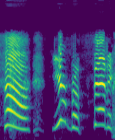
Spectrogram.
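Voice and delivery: very high, loud, drawn-out squeaky scorn; loud high-pitched puppet put-down; talking hand. Acted. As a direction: wail it slowly as a tiny mocking hand. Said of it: "It talks to you like".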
